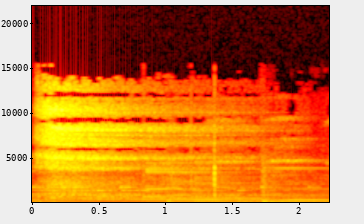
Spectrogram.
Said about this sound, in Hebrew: לפני שאנחנו מגדירים משהו, בואו ננשום שלוש נשימות עמוקות. לנשום שמחה ולנשוף החוצה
